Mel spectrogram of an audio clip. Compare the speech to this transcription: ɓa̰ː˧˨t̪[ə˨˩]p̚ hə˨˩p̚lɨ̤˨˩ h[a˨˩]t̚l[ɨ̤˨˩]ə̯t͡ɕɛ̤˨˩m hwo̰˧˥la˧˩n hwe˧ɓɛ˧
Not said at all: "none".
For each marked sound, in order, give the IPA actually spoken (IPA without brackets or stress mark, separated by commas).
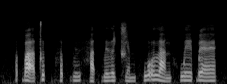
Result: ə˦˥, a˨˩, ɨ˨˦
